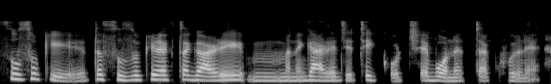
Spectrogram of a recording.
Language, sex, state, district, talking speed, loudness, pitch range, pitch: Bengali, female, West Bengal, Kolkata, 150 wpm, -18 LUFS, 180-220 Hz, 200 Hz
